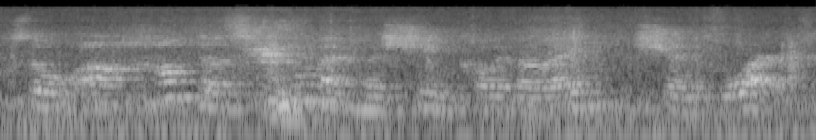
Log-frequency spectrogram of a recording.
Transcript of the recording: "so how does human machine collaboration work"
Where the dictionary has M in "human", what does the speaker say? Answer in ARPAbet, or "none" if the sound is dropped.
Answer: none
